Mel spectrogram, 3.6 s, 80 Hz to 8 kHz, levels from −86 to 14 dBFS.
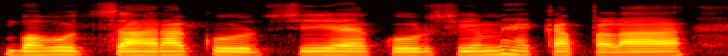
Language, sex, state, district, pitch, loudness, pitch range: Hindi, male, Jharkhand, Deoghar, 135 Hz, -19 LUFS, 130-140 Hz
